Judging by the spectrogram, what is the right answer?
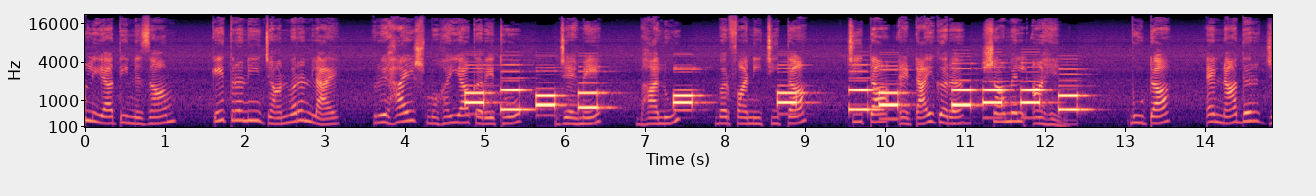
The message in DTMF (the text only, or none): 0375 * 0 38 9##1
